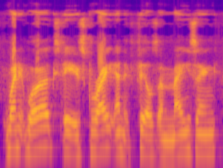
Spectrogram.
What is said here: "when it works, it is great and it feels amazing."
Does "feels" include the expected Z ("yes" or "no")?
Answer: yes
